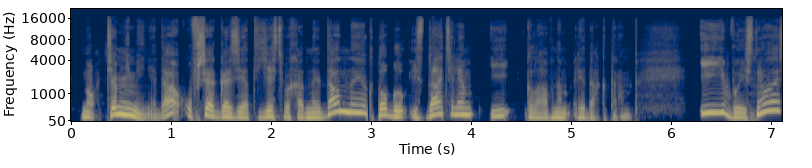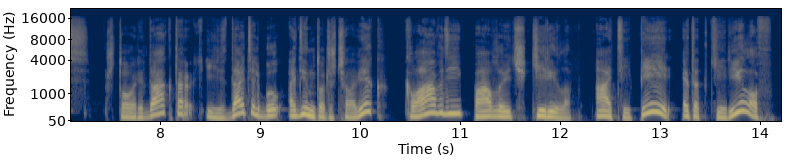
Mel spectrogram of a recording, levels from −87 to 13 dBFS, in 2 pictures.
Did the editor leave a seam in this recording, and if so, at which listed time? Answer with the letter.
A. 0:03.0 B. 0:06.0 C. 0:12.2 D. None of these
A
